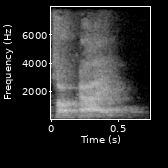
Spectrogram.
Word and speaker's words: Tokaji: Wines, you pronounce it Tokaji.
